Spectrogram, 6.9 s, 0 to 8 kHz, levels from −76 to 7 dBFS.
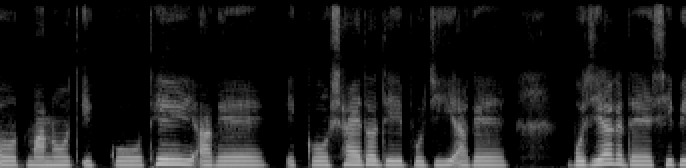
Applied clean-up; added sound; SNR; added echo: neural mask model DeepFilterNet 3.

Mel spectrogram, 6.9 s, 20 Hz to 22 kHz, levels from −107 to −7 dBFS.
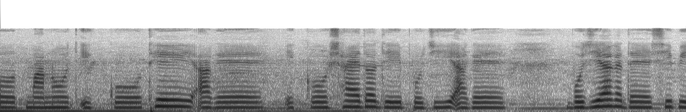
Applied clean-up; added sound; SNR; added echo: none; none; none; none.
